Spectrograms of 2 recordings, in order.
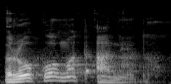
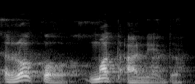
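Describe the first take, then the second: First: Group मत with रोको, as in don't stop; no pause after रोको. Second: रोको set apart, then मत आने दो as one phrase; slow, separate रोको, with मत moved onto आने दो; pause after रोको. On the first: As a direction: say "रोको मत" as one unit, then release आने दो. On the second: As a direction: break after रोको, meaning stop, don't let them come. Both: Shown as a demonstration. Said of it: "इसी को थोड़ा बदल करके कह दिया जाए".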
